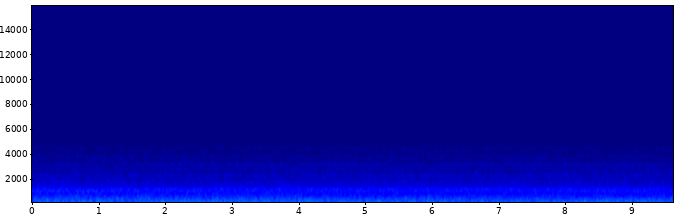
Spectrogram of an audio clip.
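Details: Continuous dense low roar of wind or engine-like noise, unchanging throughout, with no animal calls.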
